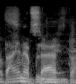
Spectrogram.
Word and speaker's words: Dyna Blast: Dyna, dein Dyna Blast. Ich kann es nicht aussprechen. Deine Deiner, englischer Deiner Blast heißt es.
